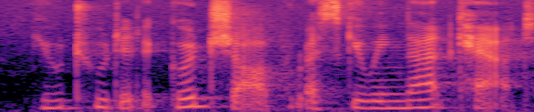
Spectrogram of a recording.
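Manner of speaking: ordinary delivery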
